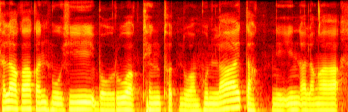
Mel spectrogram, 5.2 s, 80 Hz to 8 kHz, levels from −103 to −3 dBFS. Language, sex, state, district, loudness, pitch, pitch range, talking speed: Mizo, male, Mizoram, Aizawl, -19 LUFS, 120 Hz, 115-135 Hz, 185 wpm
